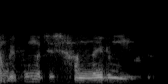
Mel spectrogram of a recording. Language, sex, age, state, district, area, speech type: Bodo, male, 30-45, Assam, Kokrajhar, rural, conversation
